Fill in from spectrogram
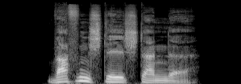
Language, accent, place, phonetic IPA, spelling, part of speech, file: German, Germany, Berlin, [ˈvafn̩ˌʃtɪlʃtandə], Waffenstillstande, noun, De-Waffenstillstande.ogg
- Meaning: dative of Waffenstillstand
